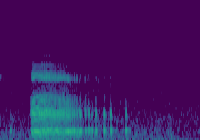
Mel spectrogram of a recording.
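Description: A woman's drawn-out, low, creaky hesitation "uh" that fades out about a second in.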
